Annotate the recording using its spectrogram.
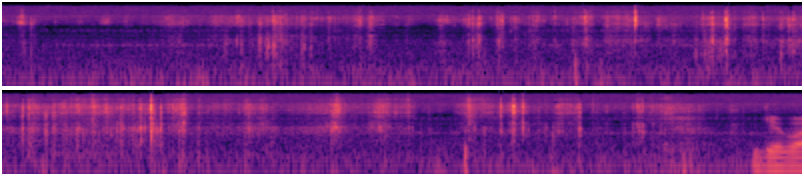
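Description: A small fishing kit being opened and its packaging handled: irregular crinkling and sharp little clicks, the sharpest about three to five seconds in.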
